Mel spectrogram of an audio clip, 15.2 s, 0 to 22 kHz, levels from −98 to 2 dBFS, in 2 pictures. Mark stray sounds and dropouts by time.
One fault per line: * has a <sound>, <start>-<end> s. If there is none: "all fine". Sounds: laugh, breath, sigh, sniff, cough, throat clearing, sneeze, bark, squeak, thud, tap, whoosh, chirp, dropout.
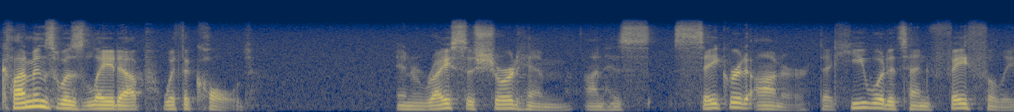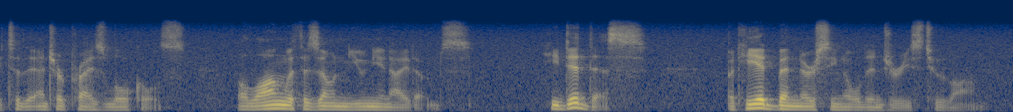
all fine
